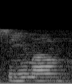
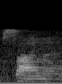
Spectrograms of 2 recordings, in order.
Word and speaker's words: Syma: It's actually the SEMA, or SIMA as some people pronounce it, S-Y-M-A, and it's the S-109 model, and it's a little infrared, three-channel, little mini helicopter.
